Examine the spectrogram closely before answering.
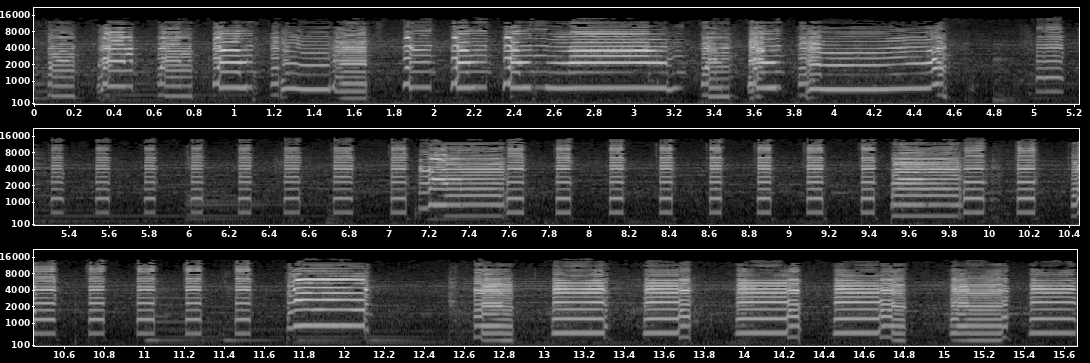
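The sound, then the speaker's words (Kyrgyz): Small palm-sized harmonica at a festival imitating various animals: bright, reedy notes with warbling bends and trills, then many rapid repeated chord bursts in a quick, bouncing rhythm, loud and alone. “Ал аркасына асынган чантасынан алаканга чак гармошкасын алып чыгып, ар кыл жаныбарларды туурап кирди.”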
